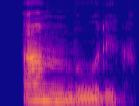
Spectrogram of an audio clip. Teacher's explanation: اکفا کا مطلب ایسے ہی ہوتا ہے کہ ہم میم کو با سے چھپا رہے ہیں، میم کے الفاظ کو، میم کے مخرج کو چھپا رہے ہیں · تو نون کی آواز کو کیا کر دیتے ہیں، میم میں بدل دیتے ہیں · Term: اقلاب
